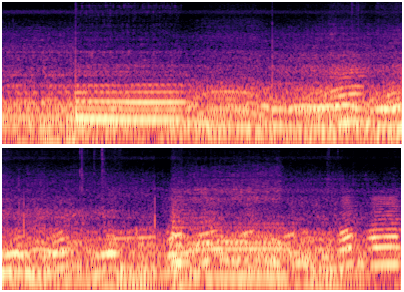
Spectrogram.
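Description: Off-road vehicle engine running and revving, its pitch rising and falling several times in short bursts from a few seconds in.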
